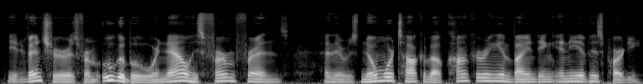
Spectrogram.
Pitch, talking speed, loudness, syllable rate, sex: 125 Hz, 215 wpm, -18 LUFS, 6.0 syllables/s, male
